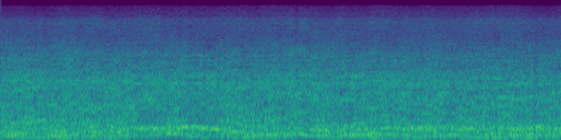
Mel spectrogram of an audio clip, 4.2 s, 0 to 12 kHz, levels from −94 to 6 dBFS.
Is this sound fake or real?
fake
